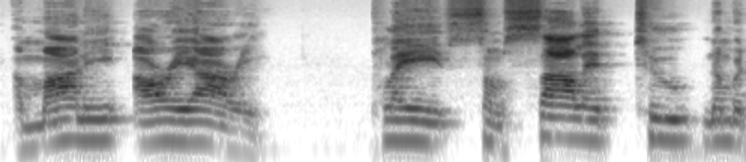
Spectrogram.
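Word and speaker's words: Oruwariye: But Amani Oriari, that's his name, Oriari. Amani Oriari played some solid number 2 cornerback tonight.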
